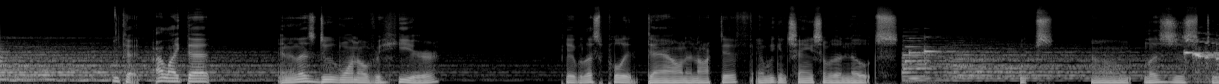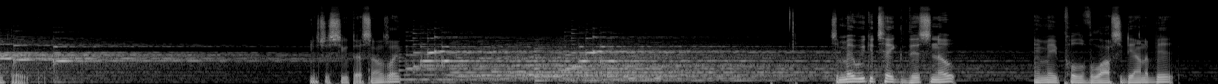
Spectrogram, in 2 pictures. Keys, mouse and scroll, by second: 0.8 ctrl+click, 2.7 shift+click, 6.3 ctrl+Down, 9.6 space, 14.7 alt+click, 17.6 space, 19.5 space, 21.7 ctrl+click.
